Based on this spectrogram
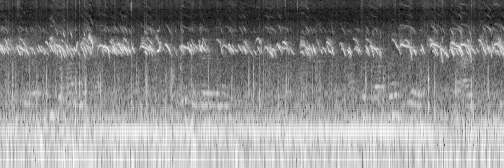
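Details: Murgi hens chirping almost without pause, a crowded run of short sliding high notes from several birds at once, with a constant low hum underneath.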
